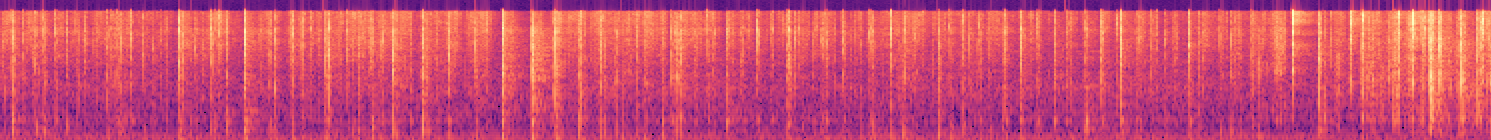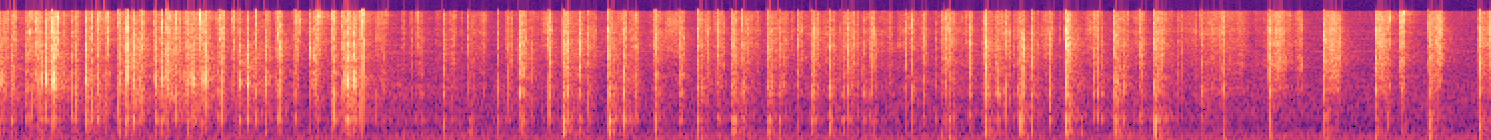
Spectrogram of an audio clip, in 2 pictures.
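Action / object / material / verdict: tap / plastic powder bottle / plastic / none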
